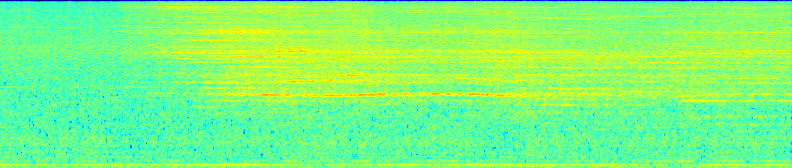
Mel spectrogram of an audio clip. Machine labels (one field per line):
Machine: fan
